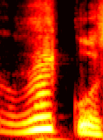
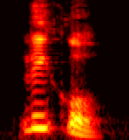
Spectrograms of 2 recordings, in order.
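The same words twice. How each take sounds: First: "rico" with a trilled R; correct rolled R. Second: "rico" said as "liko"; faulty "rico", starting with L; mispronounced R. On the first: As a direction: roll the R in "rico". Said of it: "él no puede pronunciar rico". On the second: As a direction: put an L for the R in "rico". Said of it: "sino rico". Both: Shown as a demonstration.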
